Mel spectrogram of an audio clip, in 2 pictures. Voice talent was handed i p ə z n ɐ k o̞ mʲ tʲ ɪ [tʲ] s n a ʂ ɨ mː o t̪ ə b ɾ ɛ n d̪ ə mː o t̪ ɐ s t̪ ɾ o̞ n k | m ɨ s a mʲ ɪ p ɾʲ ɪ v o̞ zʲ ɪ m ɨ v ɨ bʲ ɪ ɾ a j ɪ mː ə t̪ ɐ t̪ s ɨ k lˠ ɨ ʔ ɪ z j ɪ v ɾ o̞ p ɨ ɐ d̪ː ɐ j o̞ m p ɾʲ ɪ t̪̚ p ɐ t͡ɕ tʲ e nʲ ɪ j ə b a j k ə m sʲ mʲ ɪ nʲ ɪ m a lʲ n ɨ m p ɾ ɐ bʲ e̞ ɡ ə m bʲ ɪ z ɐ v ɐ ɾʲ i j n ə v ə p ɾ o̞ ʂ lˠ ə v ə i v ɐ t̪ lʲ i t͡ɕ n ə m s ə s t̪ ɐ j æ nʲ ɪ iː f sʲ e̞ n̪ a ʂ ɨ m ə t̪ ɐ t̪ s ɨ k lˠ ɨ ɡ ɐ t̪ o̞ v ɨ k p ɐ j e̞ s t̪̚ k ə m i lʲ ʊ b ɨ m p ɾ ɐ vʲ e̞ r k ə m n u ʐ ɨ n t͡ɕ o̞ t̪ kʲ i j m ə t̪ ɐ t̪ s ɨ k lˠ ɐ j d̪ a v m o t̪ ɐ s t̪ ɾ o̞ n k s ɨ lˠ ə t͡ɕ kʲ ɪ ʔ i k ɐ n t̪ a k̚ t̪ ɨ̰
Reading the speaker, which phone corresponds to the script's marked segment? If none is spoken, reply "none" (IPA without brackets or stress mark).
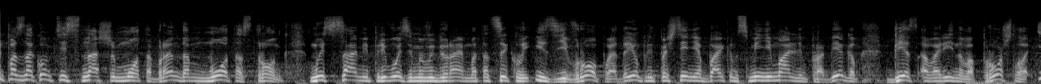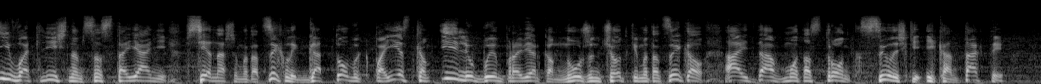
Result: sʲ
